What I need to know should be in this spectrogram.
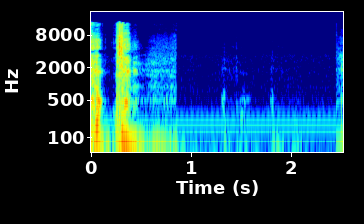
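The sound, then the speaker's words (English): A man coughs while speaking: two short, harsh bursts close together, then near silence with a faint low hum. “I'm fighting a cough here.”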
